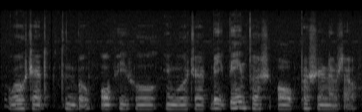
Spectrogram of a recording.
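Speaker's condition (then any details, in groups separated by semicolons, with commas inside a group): Cerebral palsy, mild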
